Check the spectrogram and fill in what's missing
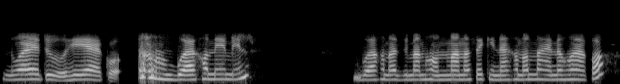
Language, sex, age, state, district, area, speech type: Assamese, female, 30-45, Assam, Sivasagar, rural, conversation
